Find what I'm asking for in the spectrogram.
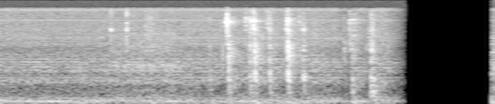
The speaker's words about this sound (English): Let's type in apartheid South Africa minimum wage history.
